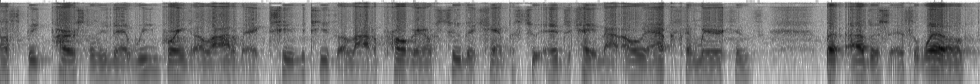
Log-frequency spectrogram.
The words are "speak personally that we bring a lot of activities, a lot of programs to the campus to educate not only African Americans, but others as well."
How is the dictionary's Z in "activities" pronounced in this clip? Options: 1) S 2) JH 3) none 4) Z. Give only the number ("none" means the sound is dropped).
4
